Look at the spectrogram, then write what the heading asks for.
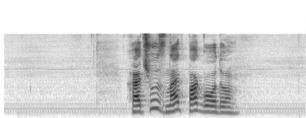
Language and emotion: Russian, neutral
